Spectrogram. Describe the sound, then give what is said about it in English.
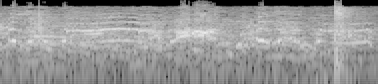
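A woman screams in anguish at an anti-Japanese protest in the city of Xi'an, China, after her husband was attacked with a bicycle lock. It is a loud, strained, wavering cry that carries on without a break from start to finish, with a sharp smack near the end. “A woman screams in anguish.”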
